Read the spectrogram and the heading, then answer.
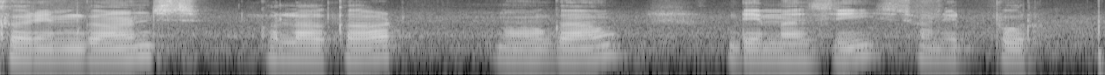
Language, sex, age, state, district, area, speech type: Bodo, male, 18-30, Assam, Kokrajhar, rural, spontaneous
